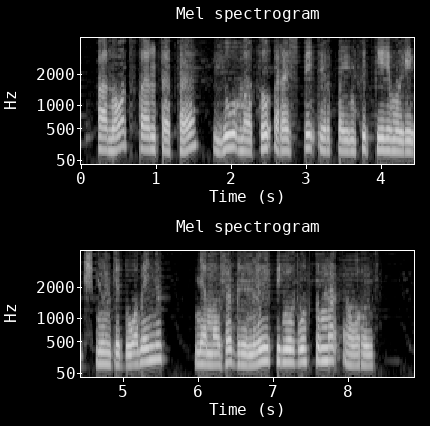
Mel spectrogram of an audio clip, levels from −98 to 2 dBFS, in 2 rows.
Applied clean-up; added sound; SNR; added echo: neural mask model DeepFilterNet 3.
